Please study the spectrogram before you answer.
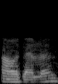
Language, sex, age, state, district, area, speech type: Kannada, male, 18-30, Karnataka, Davanagere, rural, conversation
